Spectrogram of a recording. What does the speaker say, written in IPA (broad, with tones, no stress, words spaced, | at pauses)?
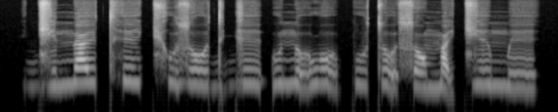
d͡ʑe˨na˦ɪ̯tʰe˦ɪ̯ t͡ɕʰṵ˦˨zo˨ʊ̯dḭ˦˨ ɡe˦ɪ̯ʔu˦ no̰˦˨ʊ̯ wo̰˦˨ʊ̯pu˨ to̰˦˨ʊ̯sɔ˨ma̰˦˨ɪ̯t͡ɕe˦ɪ̯ me˨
